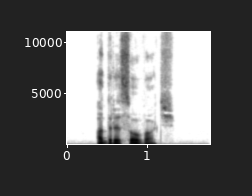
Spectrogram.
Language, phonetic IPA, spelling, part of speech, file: Polish, [ˌadrɛˈsɔvat͡ɕ], adresować, verb, Pl-adresować.ogg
